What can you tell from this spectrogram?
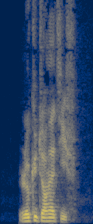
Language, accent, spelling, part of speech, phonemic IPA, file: French, France, locuteur natif, noun, /lɔ.ky.tœʁ na.tif/, LL-Q150 (fra)-locuteur natif.wav
- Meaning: native speaker (a person who grew up with a particular language as their mother tongue)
